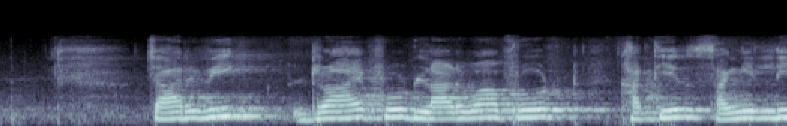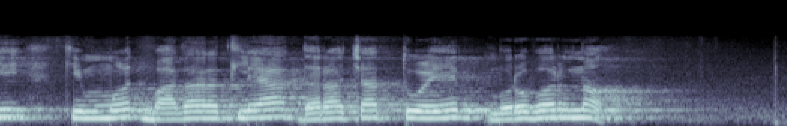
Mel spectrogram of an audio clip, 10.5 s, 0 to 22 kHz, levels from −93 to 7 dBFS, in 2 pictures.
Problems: constant background noise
